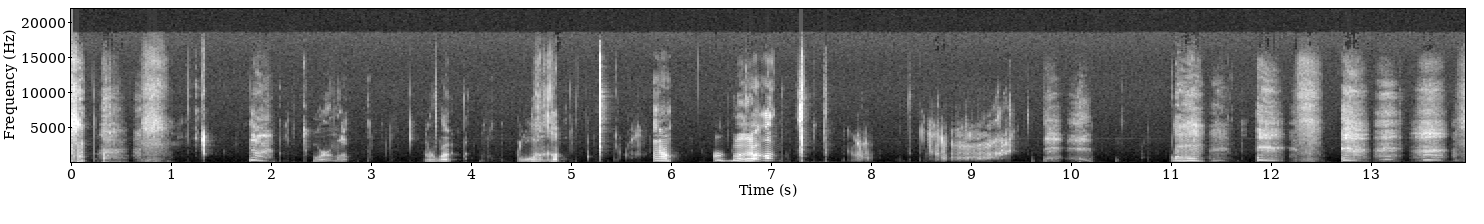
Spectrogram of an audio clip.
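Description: A person retches and gags through a series of short, strained bursts of gasping, gurgling throat sounds and wet heaves, separated by brief silences, voiced in a dramatic performance.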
